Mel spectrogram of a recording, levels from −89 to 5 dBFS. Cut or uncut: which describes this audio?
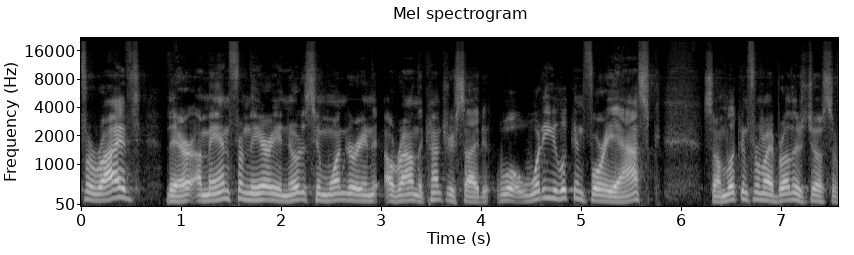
uncut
